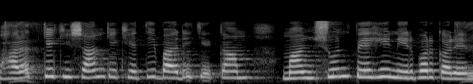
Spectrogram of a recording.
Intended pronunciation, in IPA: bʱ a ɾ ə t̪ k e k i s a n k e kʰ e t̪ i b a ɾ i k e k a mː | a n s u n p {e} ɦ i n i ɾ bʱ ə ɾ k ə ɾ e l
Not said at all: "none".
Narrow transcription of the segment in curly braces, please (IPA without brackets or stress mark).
e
